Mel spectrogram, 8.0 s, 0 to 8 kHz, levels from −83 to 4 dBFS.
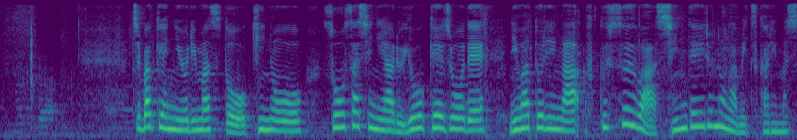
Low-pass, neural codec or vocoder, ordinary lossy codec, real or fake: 7.2 kHz; none; none; real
